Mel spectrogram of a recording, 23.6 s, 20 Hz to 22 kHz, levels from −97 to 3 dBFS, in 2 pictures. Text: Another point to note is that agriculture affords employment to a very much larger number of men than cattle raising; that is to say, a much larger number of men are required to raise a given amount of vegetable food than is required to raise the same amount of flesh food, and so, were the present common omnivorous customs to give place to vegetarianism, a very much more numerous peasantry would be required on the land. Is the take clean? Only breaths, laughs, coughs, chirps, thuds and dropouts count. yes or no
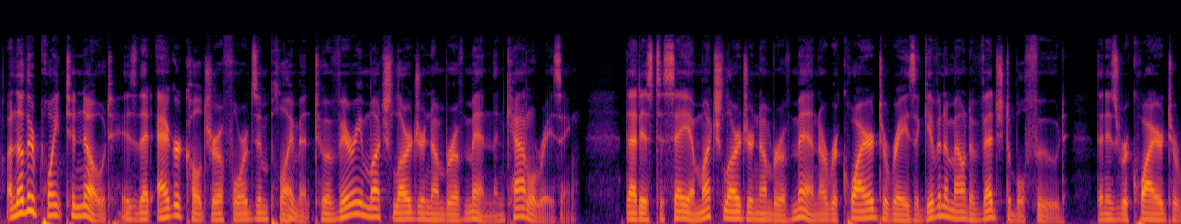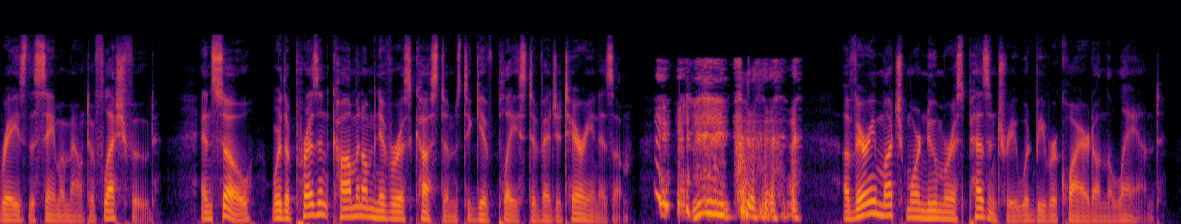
no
